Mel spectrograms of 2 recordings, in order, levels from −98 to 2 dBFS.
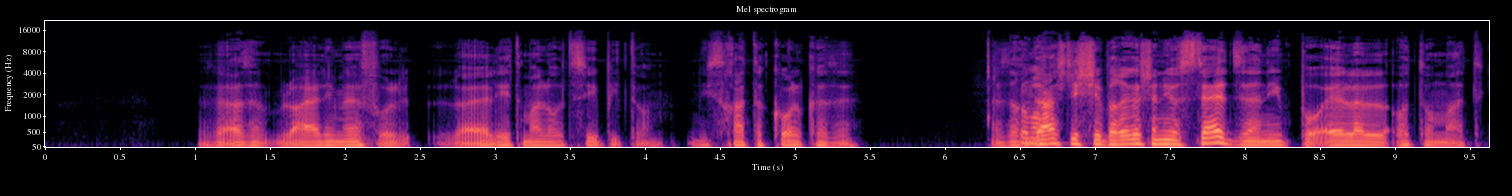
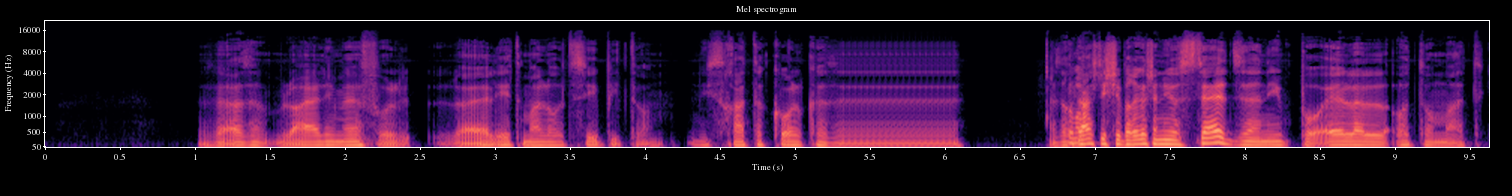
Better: first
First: none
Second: audio freezing; at 5.5 s for 0.5 s

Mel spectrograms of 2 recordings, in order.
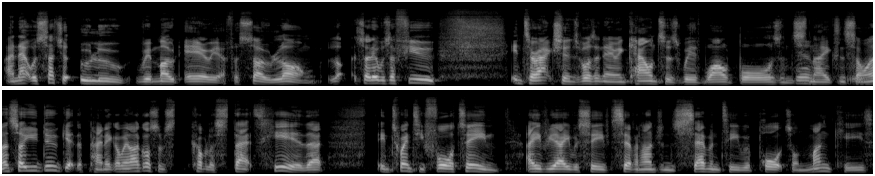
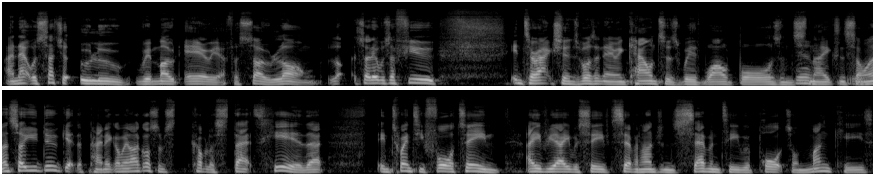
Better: second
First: thin; somewhat; fading below 300 Hz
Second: none

